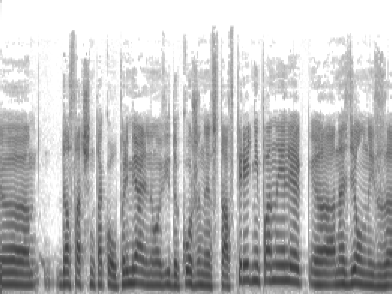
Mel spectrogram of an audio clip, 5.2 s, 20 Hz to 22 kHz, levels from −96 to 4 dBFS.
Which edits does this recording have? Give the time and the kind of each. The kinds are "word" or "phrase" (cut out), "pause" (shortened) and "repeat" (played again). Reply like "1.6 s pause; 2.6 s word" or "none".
3.1 s word

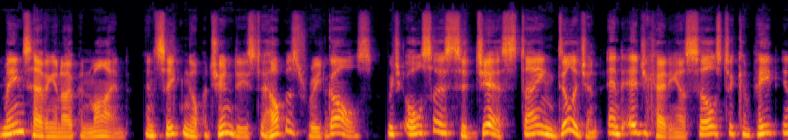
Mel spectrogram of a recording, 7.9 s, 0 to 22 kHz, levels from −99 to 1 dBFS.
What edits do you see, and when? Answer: 1.3 s pause; 3.2 s word; 3.8 s pause

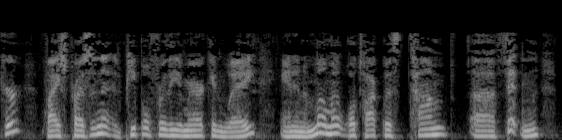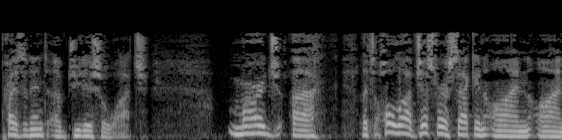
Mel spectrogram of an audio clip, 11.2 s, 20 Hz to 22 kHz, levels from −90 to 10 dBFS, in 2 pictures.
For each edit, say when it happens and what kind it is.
none

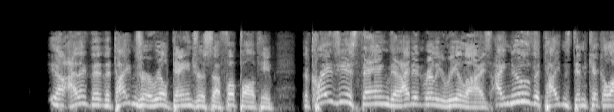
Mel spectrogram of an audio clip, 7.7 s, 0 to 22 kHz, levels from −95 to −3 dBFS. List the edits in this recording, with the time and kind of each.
none

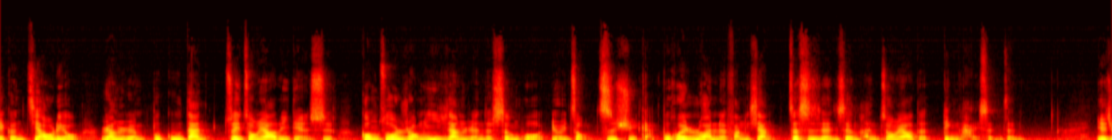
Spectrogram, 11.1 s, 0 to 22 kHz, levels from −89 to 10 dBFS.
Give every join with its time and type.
2.1 s pause; 6.6 s pause; 7.8 s pause

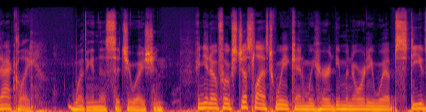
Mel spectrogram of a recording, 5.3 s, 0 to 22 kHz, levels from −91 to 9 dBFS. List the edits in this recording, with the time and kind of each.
1.1 s phrase; 4.2 s word

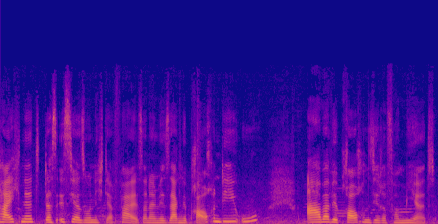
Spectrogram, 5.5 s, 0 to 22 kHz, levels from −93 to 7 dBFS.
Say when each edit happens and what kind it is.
none

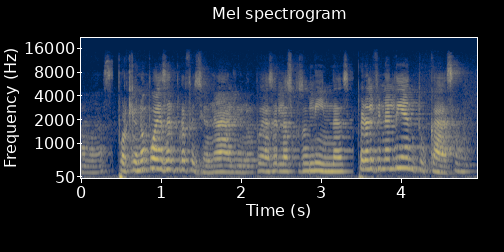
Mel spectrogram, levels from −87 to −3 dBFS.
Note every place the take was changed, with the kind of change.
2.8 s word; 3.9 s word

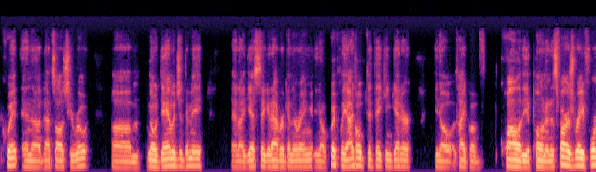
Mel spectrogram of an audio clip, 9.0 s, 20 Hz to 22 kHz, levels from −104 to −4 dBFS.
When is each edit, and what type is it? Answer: 2.2 s word; 2.8 s word; 4.3 s word; 4.7 s word; 5.3 s word; 6.8 s word; 7.4 s word

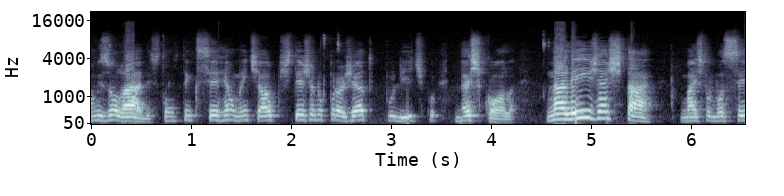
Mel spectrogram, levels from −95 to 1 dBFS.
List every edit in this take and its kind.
3.6 s pause

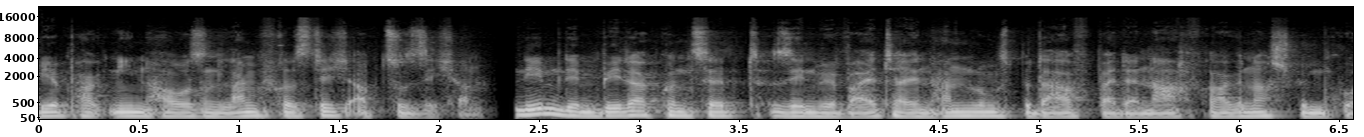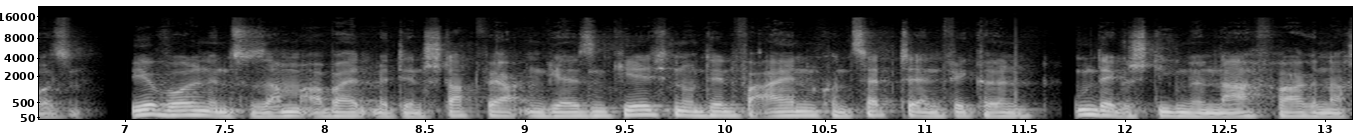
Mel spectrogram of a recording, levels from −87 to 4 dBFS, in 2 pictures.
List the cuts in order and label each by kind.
2.3 s pause; 6.9 s pause; 11.7 s pause

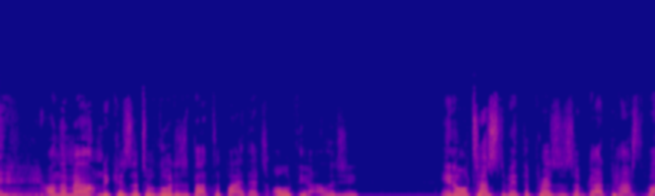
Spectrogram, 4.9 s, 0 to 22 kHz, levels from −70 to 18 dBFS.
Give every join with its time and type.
1.1 s word; 1.7 s word; 2.2 s word

